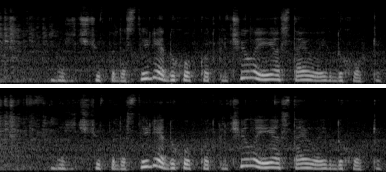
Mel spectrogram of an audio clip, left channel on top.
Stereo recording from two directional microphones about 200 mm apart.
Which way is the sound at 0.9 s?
Centre (ahead or behind).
